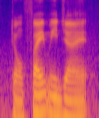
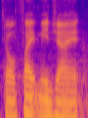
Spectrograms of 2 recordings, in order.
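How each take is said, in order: Both takes have the same delivery.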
